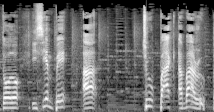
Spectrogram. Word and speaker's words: Amaru: Amaru sin acento en la U, Tupac Amaru, dice Esteban. Me pasa el dato, te lo digo yo que soy peruano.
